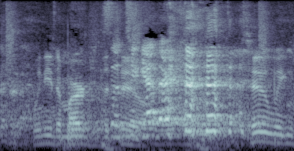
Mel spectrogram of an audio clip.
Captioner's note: laughs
